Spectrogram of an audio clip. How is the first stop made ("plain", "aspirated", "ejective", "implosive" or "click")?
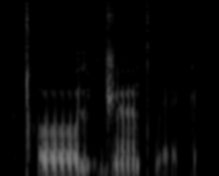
click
